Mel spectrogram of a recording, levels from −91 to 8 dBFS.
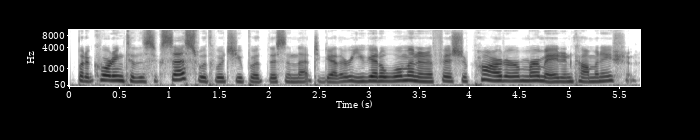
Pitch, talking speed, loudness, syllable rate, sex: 215 Hz, 275 wpm, -17 LUFS, 6.7 syllables/s, female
